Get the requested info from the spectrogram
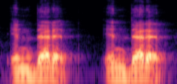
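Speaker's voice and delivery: "Indebted" said as in-DET-ed, no B; "Indebted" with silent b and stressed middle syllable. Shown as a demonstration. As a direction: drop the B in "Indebted" entirely. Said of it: "B 철자가 탈락이 돼갖고요".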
